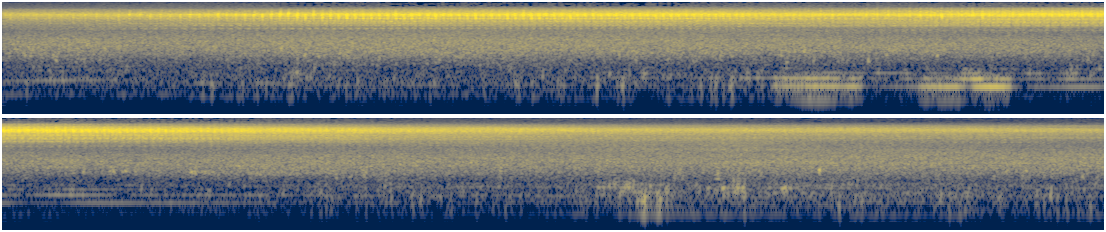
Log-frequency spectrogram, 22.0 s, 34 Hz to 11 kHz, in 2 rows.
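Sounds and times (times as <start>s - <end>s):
insects chorus in trees: 0.0s - 21.9s.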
